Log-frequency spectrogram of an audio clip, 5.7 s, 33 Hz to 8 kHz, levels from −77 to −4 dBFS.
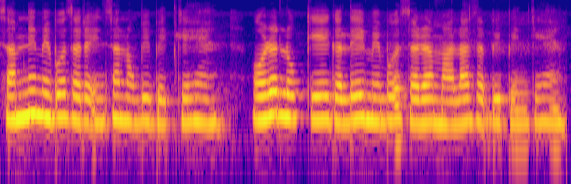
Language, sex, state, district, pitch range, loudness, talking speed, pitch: Hindi, female, Arunachal Pradesh, Papum Pare, 205-225 Hz, -15 LUFS, 230 wpm, 210 Hz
